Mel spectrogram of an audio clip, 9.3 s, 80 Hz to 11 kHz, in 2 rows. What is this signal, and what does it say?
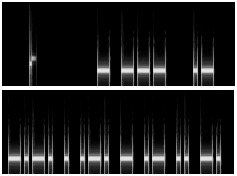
Morse code, heard as a keyed tone, about 15 wpm, 700 Hz. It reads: TO A CERTAIN
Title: Sentences from Top 1500 Words 15wpm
